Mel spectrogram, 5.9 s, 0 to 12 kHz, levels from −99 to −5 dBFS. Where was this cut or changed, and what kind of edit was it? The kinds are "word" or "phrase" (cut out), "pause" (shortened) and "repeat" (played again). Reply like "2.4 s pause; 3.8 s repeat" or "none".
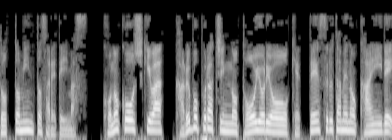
1.4 s pause; 2.5 s pause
